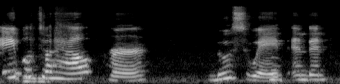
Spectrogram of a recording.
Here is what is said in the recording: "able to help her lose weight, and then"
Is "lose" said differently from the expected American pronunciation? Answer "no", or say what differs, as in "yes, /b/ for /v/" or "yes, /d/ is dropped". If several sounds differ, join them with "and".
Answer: yes, /s/ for /z/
